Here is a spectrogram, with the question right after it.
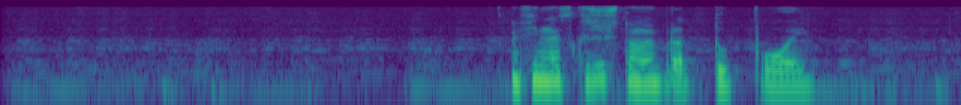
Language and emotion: Russian, neutral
